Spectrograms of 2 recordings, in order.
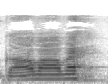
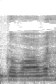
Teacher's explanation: ਦੋਵੇਂ ਕੰਨੇ ਬੋਲਣੇ ਹਨ ਗਵਾਵਹਿ ਨਹੀਂ ਕਹਿਣਾ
